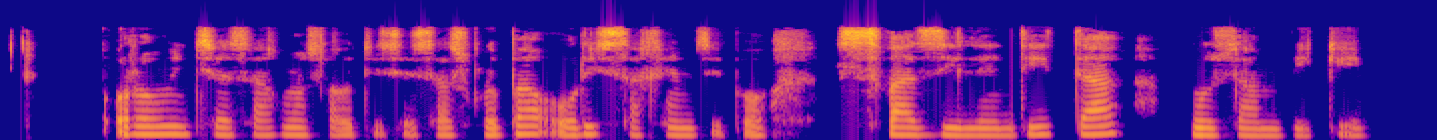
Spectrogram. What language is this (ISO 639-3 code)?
kat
